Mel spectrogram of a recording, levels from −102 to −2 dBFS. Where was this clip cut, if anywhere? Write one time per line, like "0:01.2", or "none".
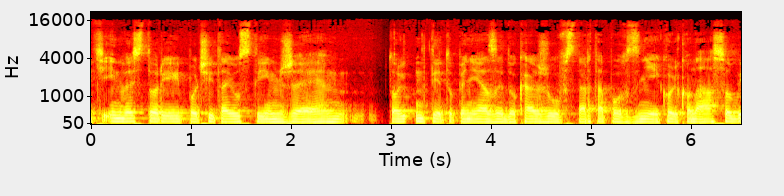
none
